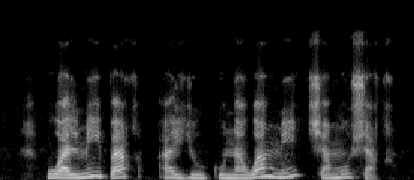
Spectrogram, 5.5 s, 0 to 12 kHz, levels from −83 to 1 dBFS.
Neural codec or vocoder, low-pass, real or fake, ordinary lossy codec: none; 7.2 kHz; real; Opus, 16 kbps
